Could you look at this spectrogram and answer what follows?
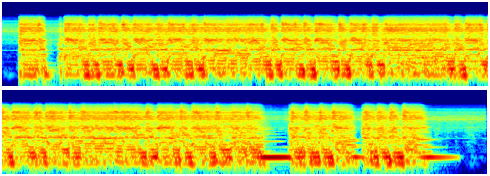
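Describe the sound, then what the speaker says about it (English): A heavily distorted electric guitar plays continuously, its gritty saturated tone carrying a noticeable hiss, with brief gaps near the end. "you can hear there's a lot more hiss"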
